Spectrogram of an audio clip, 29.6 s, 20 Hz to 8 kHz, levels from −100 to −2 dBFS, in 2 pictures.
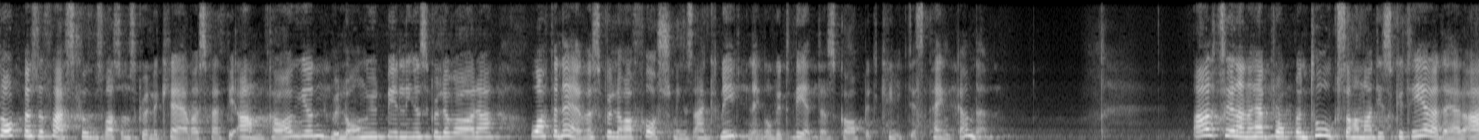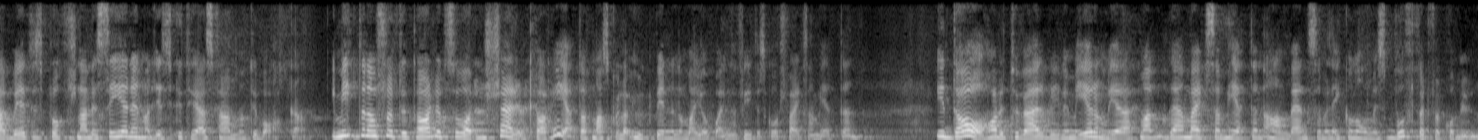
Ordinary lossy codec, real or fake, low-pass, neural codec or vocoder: none; fake; none; codec, 16 kHz, 2 kbps, FunCodec, trained on LibriTTS, 25 frames a second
